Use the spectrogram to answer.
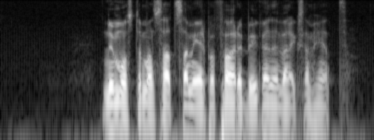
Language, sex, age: Swedish, male, 28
